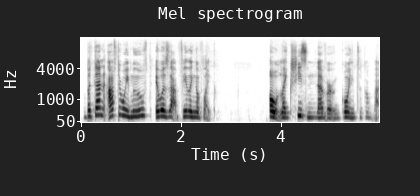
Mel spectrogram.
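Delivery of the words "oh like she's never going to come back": ordinary delivery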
